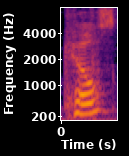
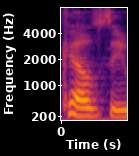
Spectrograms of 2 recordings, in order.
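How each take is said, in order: First: The name ends on the s sound. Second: The name ends with an added ee vowel. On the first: This is the family's own pronunciation. The speaker calls it right. "the actual pronunciation of his last name is Kels" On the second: This is how other people commonly say it. The speaker calls it wrong. "It's not Kelsey. People just added the E"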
